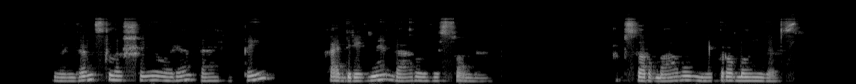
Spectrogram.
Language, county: Lithuanian, Vilnius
